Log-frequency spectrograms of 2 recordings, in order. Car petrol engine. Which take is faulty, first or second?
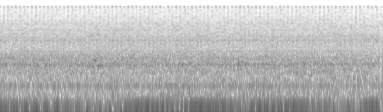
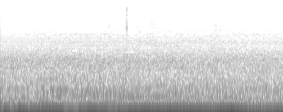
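second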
